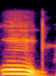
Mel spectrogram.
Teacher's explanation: ई का उच्चारण स्थान जो है वो तालू होगा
